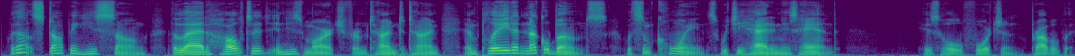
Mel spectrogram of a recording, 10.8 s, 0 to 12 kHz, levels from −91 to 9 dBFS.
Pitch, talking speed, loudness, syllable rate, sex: 100 Hz, 175 wpm, -22 LUFS, 4.6 syllables/s, male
